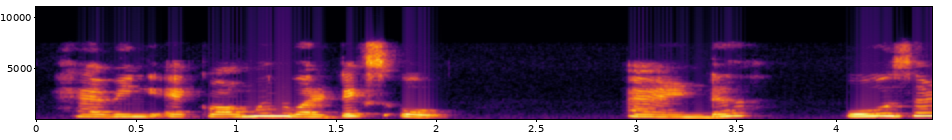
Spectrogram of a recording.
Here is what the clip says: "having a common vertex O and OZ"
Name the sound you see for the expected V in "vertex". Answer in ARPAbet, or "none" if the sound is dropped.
V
